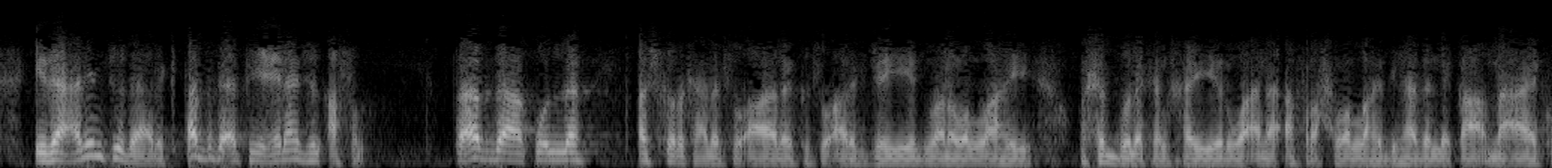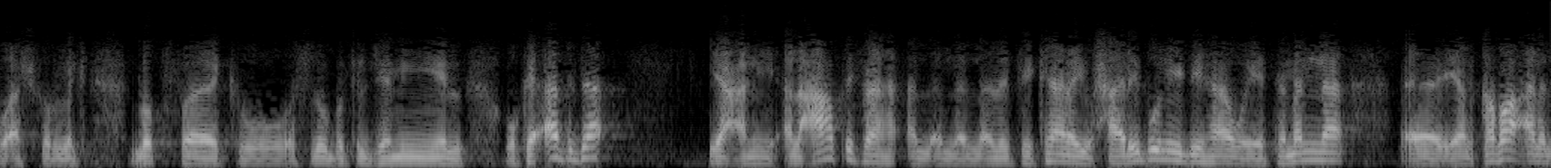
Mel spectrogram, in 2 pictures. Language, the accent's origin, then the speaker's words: Arabic; Saudi Arabia; هو المهر اللي موجود عندنا في السعودية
